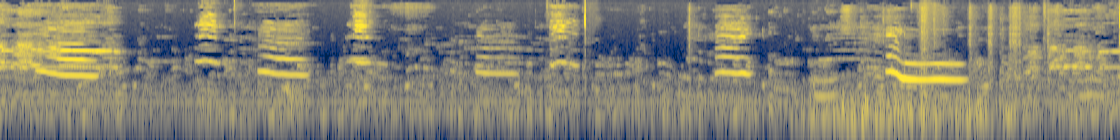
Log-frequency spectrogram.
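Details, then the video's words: Frightened kitten mewing repeatedly in short, high, wavering cries, quick bursts every second or so, ending in one longer falling meow over a low steady hum. "Scared kitten"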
